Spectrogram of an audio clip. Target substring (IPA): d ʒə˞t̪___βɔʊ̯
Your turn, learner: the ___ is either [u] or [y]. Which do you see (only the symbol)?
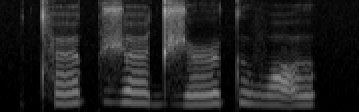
u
